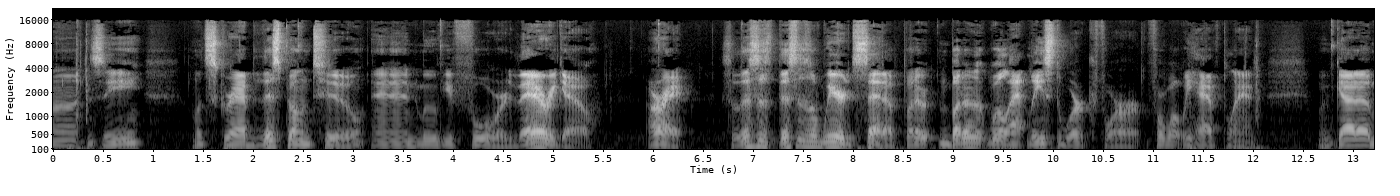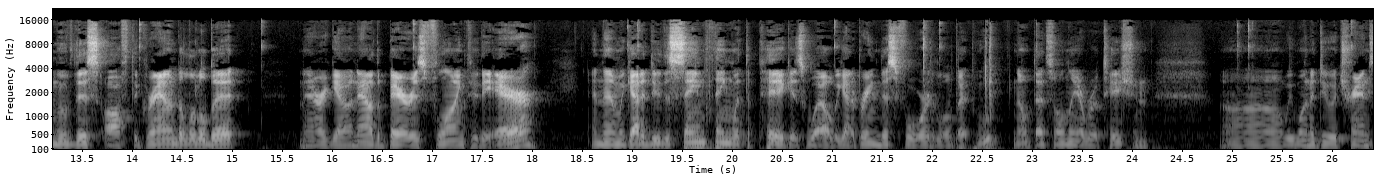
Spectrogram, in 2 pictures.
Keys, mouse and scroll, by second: 0.5 ctrl+z, 2.3 shift+right click, 3.8 click, 6.5 scroll down 3, 8.1 ctrl+Tab, 11.3 ctrl+Tab, 11.9 ctrl+Tab, 12.7-14.1 drag, 15.2-16.8 drag, 17.3-17.7 scroll down 3, 17.9 scroll up 2, 19.1 right click, 19.7 ctrl+Tab, 21.0-22.1 drag, 22.9 ctrl+z, 25.3 right click, 26.1-26.4 drag.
